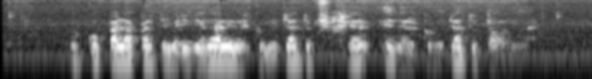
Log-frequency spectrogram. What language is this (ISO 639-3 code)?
ita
